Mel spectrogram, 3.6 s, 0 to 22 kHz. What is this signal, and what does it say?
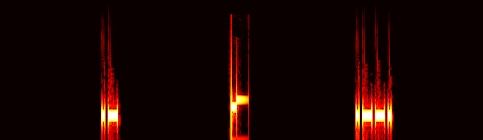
Morse code, heard as a keyed tone, about 50 wpm, 700 Hz. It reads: A P
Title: Single Letter-Number 50wpm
